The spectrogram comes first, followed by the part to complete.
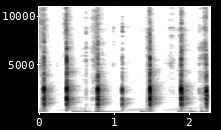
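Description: Chef's knife cutting the skin off a shriveled ginger root, striking a wooden cutting board about six times at an even pace, roughly every 0.4 seconds.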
